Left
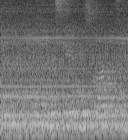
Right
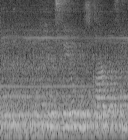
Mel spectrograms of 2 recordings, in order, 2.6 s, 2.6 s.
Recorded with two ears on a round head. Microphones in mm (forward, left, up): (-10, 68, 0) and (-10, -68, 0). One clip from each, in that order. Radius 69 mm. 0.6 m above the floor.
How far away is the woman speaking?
About 7.5 m.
